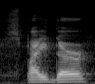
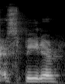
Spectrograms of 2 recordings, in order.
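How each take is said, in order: First: Said in the usual way. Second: "Speeder" with a long ee vowel, slightly higher; "Speeder" said as SPEE-der, a slip; wrong name. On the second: Shown as a demonstration. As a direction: misspoken "Speeder" before the fix.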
